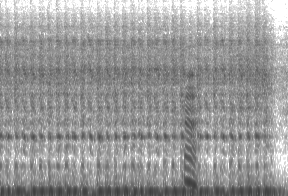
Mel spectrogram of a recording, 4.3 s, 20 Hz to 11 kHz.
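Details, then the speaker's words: 2004 Chevy Silverado cranks but won't start after a junkyard crank sensor swap, with a battery borrowed from a Yukon. Even, steady cranking for about four seconds that never fires; the cause was not yet known. "So I got nothing, guys. So I'm gonna keep on doing some tests here, and if I find something out, I'll let you guys know."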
